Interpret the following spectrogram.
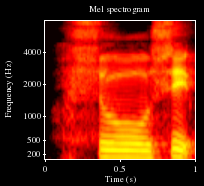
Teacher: Xüsusi burada xüsusi u uzanır. U qalın saitdir. İnci sayitin uzanması burda yoxdur.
